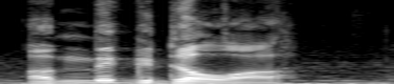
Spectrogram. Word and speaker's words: Amygdala: All right, Amygdala, who I will pronounce Amygdala, not amygdala. Patches, you little spider freak. I will not say amygdala. Amygdala, like the part of the brain.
